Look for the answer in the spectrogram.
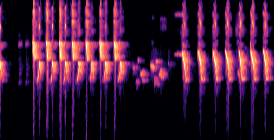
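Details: Vigorous song of a bar-winged prinia, a tutor bird for other songbirds: a fast row of buzzy double notes, a few soft warbling twitters, then sharper, clearer downslurred notes repeated evenly.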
